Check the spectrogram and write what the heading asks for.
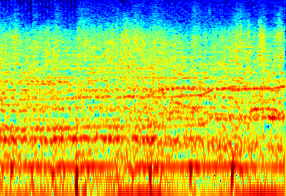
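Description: Sustained electronic drone of held synthesizer tones over a fast, throbbing engine-like low rumble, part of the band's psychedelic soundtrack.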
